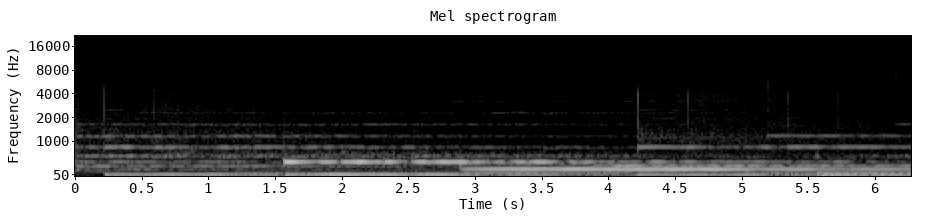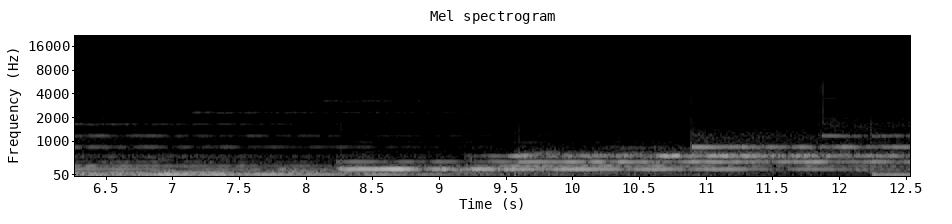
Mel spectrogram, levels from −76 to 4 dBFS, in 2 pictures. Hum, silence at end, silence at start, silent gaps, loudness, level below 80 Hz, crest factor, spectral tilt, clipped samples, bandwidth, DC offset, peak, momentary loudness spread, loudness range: none; 0 s; 0 s; none; -30 LUFS; -34 dBFS; 16 dB; -11 dB/octave; under 0.1%; 4.8 kHz; under 0.1%; -14 dBFS; 11 LU; 5 LU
